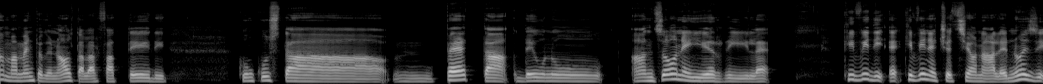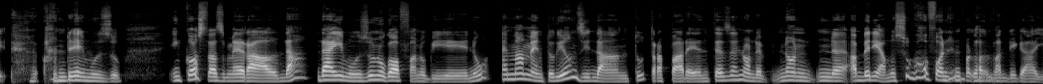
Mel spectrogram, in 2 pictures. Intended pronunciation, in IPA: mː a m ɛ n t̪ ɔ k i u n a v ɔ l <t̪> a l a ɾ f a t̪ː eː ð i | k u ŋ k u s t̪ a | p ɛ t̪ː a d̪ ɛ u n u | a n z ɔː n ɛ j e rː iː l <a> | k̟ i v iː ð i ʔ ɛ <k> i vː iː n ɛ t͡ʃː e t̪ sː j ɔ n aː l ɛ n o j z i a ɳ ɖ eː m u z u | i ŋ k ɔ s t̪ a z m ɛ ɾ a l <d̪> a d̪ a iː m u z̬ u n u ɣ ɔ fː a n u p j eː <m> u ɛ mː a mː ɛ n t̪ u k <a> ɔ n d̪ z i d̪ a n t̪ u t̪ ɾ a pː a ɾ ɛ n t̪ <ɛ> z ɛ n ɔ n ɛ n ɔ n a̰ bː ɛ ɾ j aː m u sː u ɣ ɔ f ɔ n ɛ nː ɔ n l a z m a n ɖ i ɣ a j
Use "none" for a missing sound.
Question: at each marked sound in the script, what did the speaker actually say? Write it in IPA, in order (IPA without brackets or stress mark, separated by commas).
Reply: t̪, ɛ, k, d̪, n, i, ɛ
